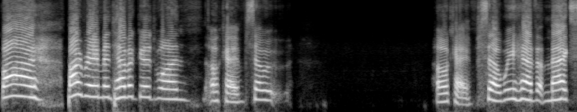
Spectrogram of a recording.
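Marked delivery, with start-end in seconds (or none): 0.0-2.4 calling out. Real, not acted. Calling goodbye to a viewer.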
